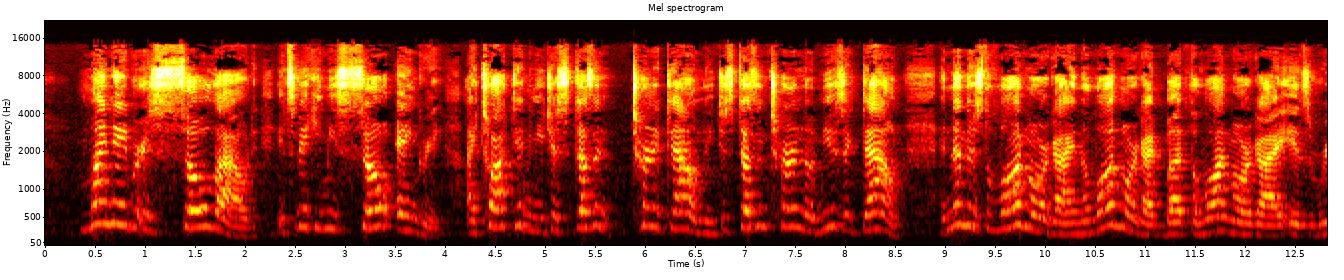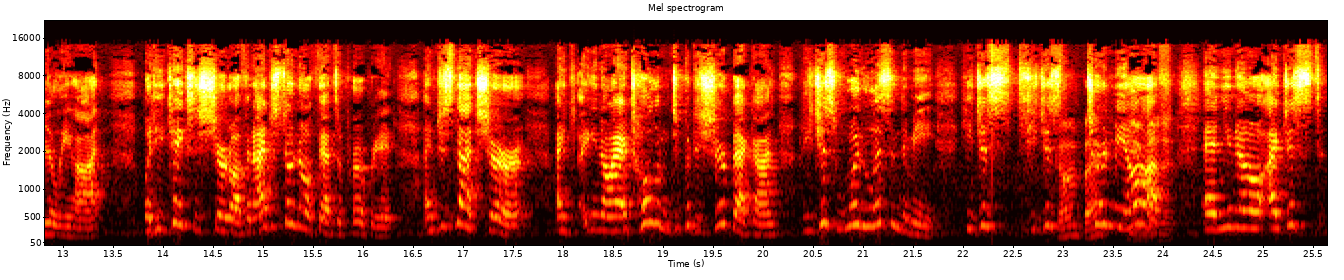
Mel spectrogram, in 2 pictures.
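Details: Pressured speech in a woman (training case example), coded so because of fast rate and difficulty for the interviewer to interrupt; circumstantial thought process with possible rumination.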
